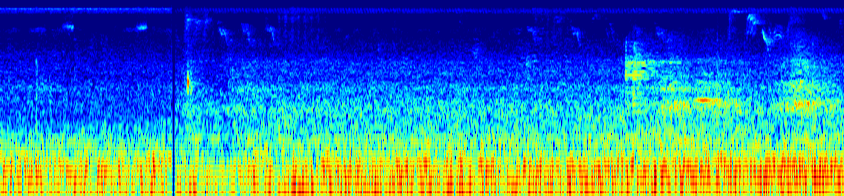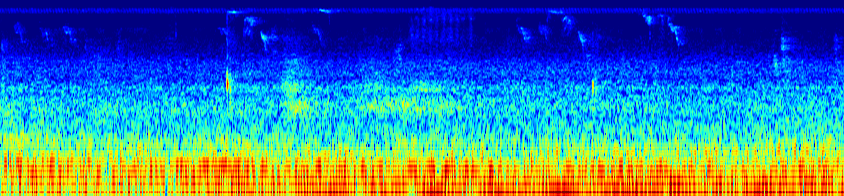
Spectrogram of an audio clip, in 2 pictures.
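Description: Small birds chirping, many short high chirps that drop in pitch, scattered all through, over a steady low rumble.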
